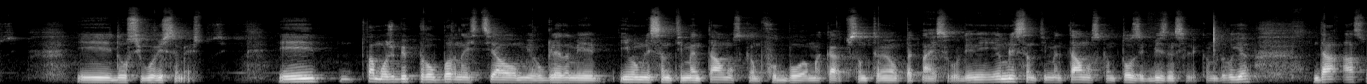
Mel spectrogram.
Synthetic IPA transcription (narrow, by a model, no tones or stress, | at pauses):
si̥ | id̪ɐosiɡʊɾiʃsɛ̰nɛ̰st̪ʊ̥si̥ | it̪ovamɔʒɛbipɾɛobɤɾnəist̪sʲjalˠomiɾoɡlɛd̪əmiiməmlisɐnt̪imɛnt̪alˠnost̪̚kəmfud̪̚bolˠəmɐkaɾt͡ʃɛ̥səmt̪ɾɛnəlˠpɛt̪najsɛ̰ɡʊ̰d̪iniimɐmlisɐnt̪imɛnt̪alˠnost̪kəmt̪ɔzibiznɛsilḭkəmd̪ɾuɡijə | d̪aʔas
